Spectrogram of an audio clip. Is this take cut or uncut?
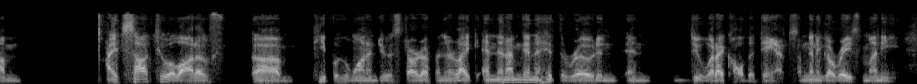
uncut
